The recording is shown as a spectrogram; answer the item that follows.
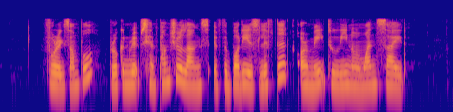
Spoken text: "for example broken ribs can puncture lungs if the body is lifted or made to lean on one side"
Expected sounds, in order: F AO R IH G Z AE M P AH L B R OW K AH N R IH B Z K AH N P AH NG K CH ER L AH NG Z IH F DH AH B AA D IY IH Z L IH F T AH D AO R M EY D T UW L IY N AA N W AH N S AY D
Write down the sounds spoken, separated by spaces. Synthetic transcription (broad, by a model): F AO R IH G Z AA M P AH L B R OW K AH N R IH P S K AH N P AH NG K CH ER L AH NG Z IH F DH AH B AA D IY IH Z L IH F T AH D AO R M EY D T UW L IY N AA N W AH N S AY D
